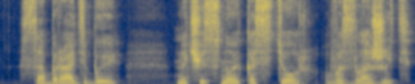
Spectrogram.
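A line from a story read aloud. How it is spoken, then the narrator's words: Moaning. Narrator (Russian): простонала бельчиха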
